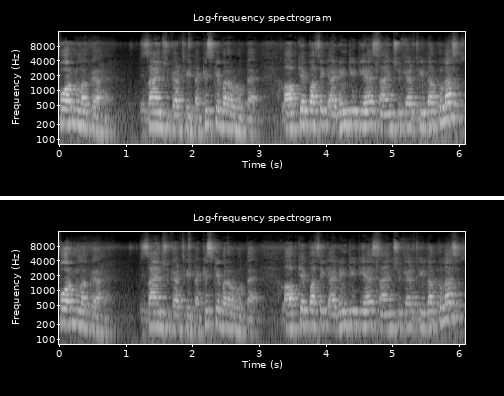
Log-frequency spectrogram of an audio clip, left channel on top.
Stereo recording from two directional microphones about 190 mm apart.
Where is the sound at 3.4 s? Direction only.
10° right (ahead or behind).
